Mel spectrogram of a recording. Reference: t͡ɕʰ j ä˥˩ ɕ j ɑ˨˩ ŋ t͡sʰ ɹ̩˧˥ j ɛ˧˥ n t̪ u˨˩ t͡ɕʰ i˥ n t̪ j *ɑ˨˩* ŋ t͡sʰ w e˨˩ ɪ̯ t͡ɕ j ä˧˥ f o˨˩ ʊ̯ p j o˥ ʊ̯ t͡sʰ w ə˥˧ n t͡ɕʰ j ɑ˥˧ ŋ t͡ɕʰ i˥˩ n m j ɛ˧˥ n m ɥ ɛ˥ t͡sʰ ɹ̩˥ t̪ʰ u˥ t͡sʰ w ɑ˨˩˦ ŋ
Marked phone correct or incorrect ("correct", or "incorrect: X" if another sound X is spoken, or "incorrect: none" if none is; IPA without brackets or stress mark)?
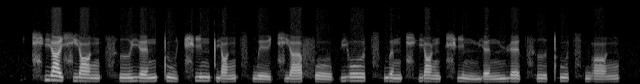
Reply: incorrect: ɑ˧˥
